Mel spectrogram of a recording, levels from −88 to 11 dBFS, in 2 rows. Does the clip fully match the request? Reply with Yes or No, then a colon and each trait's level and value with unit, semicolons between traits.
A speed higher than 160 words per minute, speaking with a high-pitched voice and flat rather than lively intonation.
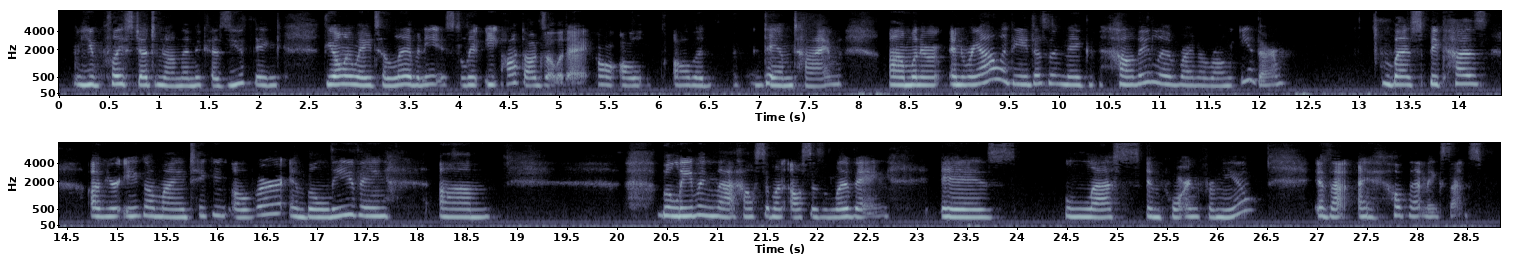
No: average, 155 wpm; very high, 255 Hz; narrow, 2.0 semitones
